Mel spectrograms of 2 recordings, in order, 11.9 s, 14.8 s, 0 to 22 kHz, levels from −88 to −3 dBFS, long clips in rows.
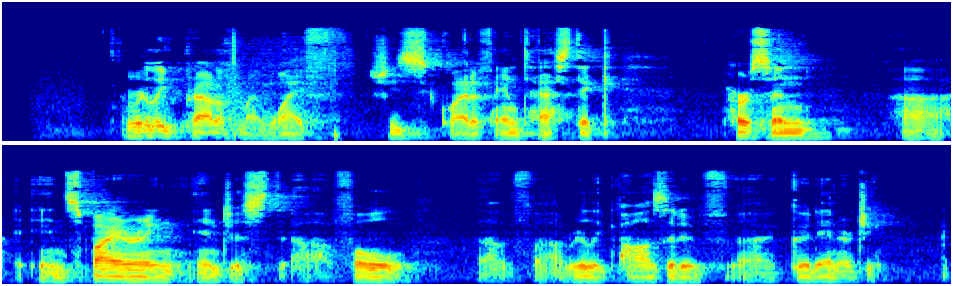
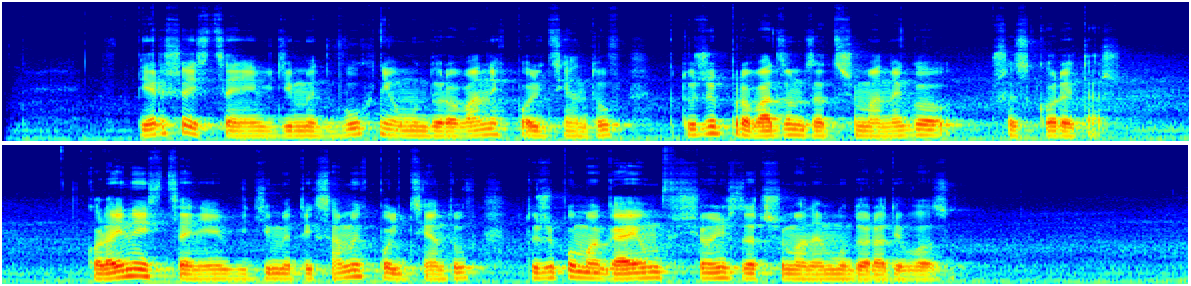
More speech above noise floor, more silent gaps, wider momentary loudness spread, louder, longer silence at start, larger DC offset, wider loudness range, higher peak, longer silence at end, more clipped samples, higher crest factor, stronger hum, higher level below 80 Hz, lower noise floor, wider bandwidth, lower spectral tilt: first, 38 dB vs 32 dB; neither; first, 18 LU vs 10 LU; second, -28 LUFS vs -23 LUFS; about the same, 0.75 s vs 0.85 s; neither; about the same, 5 LU vs 3 LU; about the same, -6 dBFS vs -4 dBFS; second, 0 s vs 0.15 s; neither; about the same, 24 dB vs 20 dB; neither; second, -56 dBFS vs -50 dBFS; first, -67 dBFS vs -54 dBFS; second, 11.5 kHz vs 14.5 kHz; second, -3.5 dB/octave vs -7 dB/octave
